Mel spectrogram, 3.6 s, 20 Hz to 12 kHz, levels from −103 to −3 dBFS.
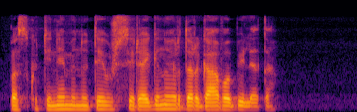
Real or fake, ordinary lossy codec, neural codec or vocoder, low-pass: real; AAC, 64 kbps; none; 7.2 kHz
